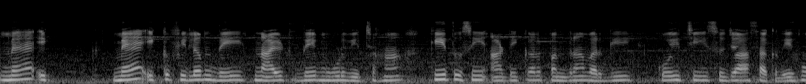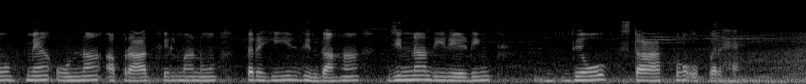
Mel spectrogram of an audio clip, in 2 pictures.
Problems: constant background noise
